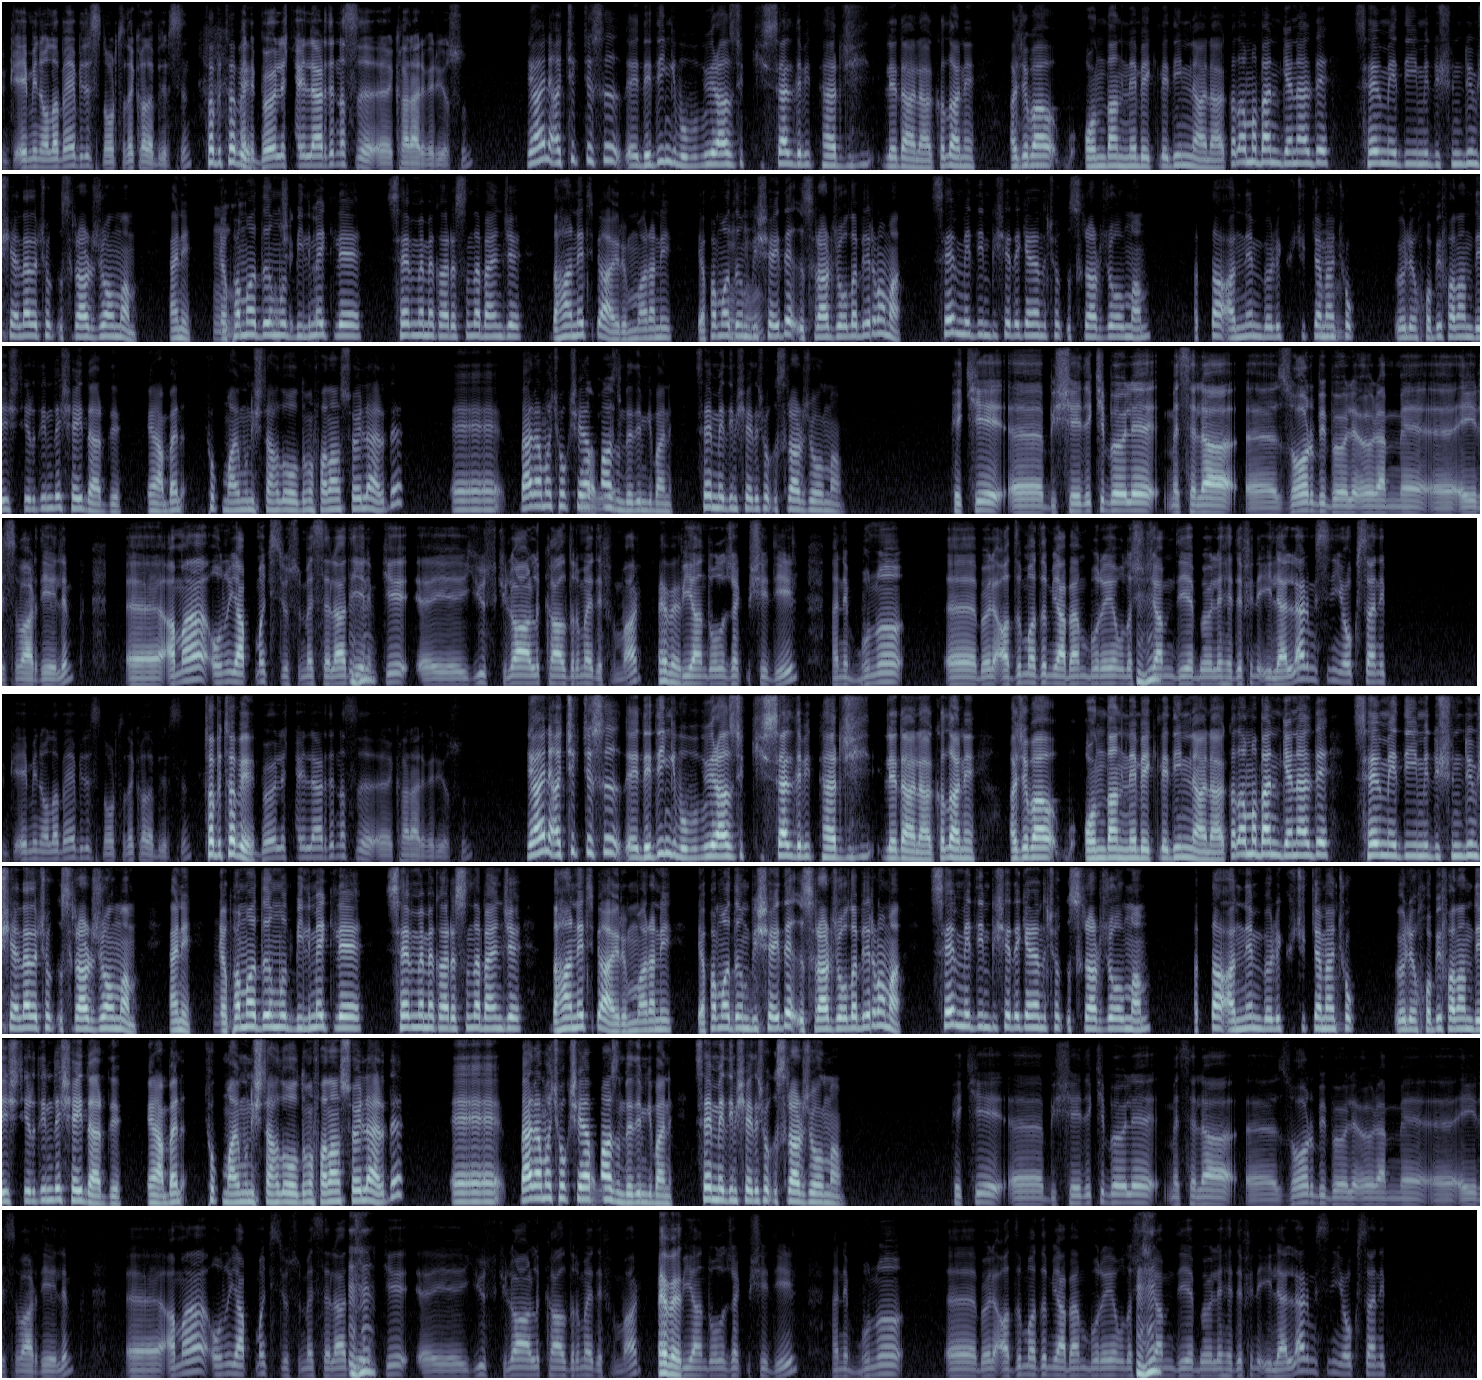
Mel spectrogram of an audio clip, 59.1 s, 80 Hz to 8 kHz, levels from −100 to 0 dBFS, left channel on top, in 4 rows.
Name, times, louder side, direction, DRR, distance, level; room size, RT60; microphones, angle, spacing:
voice 1, 0.0-1.9 2.4-4.7 10.2-10.3 16.9-17.1 22.0-22.4 27.9-28.2 35.3-35.7 39.1-45.1 45.6-50.7 51.1-52.3 52.6-53.3 53.8-58.2, left 6 dB, 70° left, 0.5 m, -38 dB
voice 2, 2.0-2.5 5.3-9.7 10.1-10.6 10.8-13.3 13.6-16.1 16.5-16.7 17.0-18.4 18.6-20.0 20.3-21.5 21.7-23.8 24.1-26.3 26.9-28.3 28.7-30.7 31.0-33.6 34.1-36.3 36.6-38.0 47.8-48.1 50.9-51.1 55.7-55.9, right 7 dB, 85° right, 0.4 m, -31 dB
open air
head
